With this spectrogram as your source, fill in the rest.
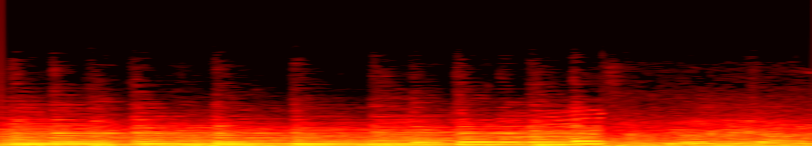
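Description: A piano plays a tune.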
